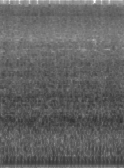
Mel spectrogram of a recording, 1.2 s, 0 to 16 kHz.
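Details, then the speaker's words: 160cc motorcycle after repair of an engine noise: the small single-cylinder idles with a smooth, steady beat and the noise is completely gone. The bike was leaking oil everywhere and the oil is being topped up. "Cadê o barulho sumiu tudo sem barulho nenhum sem barulho nenhum tá vendo aí"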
